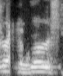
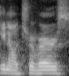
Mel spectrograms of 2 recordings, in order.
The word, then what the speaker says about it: Traverse: It's Traverse, man. I got blown up for that. What? Yeah. Traverse It's City. Traverse. Traverse. Okay. I've heard it like Traverse or Traverse, but Traverse No, sounds.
